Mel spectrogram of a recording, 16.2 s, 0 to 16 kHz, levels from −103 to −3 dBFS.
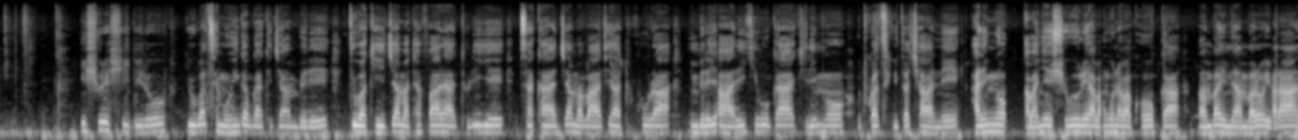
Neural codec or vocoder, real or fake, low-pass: none; real; 14.4 kHz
